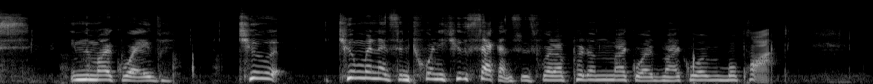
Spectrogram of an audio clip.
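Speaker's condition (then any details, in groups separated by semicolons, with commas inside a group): Cerebral palsy; affects standing and balance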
